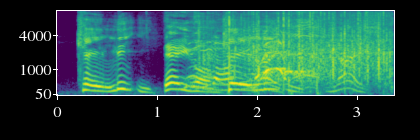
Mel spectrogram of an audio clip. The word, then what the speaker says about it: Kelii: Is it Kelly? Kaylee.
